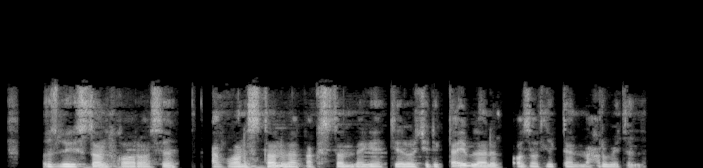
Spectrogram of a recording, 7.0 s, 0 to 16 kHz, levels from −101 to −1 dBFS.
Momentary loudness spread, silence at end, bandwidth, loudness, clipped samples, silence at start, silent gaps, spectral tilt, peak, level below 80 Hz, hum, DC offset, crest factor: 9 LU; 0.6 s; 8.2 kHz; -24 LUFS; under 0.1%; 0.1 s; 0.20-0.43 s, 1.82-2.12 s, 4.44-4.49 s, 5.07-5.13 s; -5.5 dB/octave; -6 dBFS; -50 dBFS; none; under 0.1%; 18 dB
